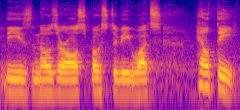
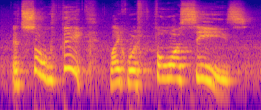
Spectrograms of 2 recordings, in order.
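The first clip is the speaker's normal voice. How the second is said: squeaky high mock outrage, slow on four C's; exaggerated complaint; 10 semitones higher, much slower than usual. Complaining to viewers about the jar, in a high mock whine. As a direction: whine it up high, then stretch it out. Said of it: "mock complaint about peanut butter".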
